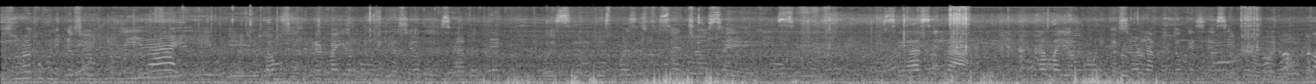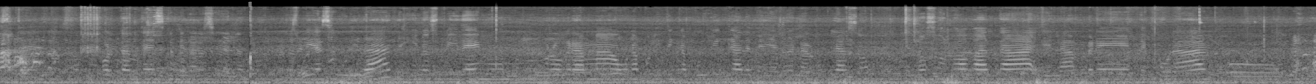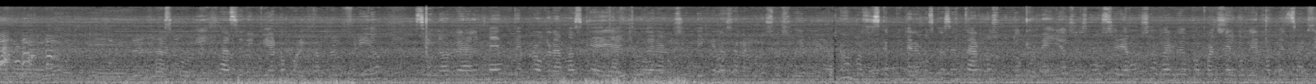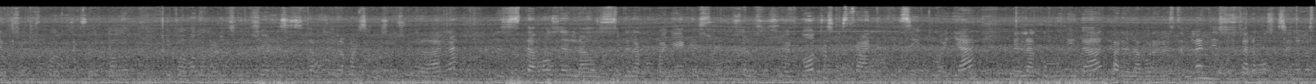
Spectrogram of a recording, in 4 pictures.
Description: Audio. Gobernadora Maru Campos Galván.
